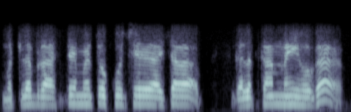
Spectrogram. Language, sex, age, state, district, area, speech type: Urdu, male, 30-45, Uttar Pradesh, Balrampur, rural, conversation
